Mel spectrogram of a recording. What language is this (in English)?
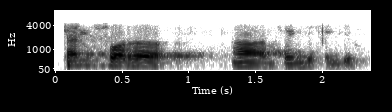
Marathi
